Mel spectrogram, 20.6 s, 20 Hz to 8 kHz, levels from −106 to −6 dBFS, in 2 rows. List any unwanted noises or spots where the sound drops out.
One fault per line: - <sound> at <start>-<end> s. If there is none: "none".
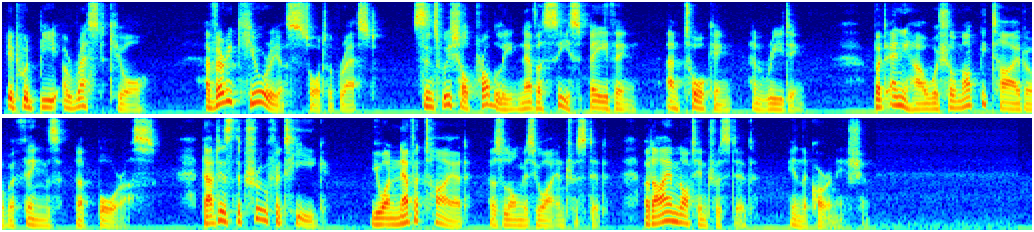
none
